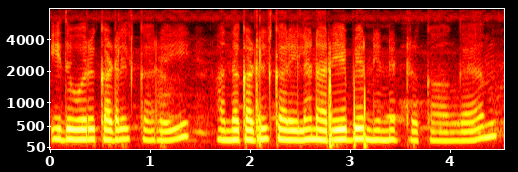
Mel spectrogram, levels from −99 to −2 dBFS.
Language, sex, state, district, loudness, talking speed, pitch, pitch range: Tamil, female, Tamil Nadu, Kanyakumari, -18 LUFS, 120 wpm, 210 Hz, 200-220 Hz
